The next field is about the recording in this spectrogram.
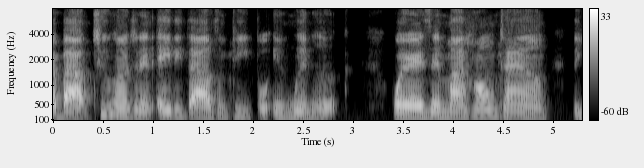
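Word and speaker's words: Windhoek: i'm pronouncing that correctly i usually just say wind look i pronounce it like a w but you're supposed to pronounce it with the v so there are about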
